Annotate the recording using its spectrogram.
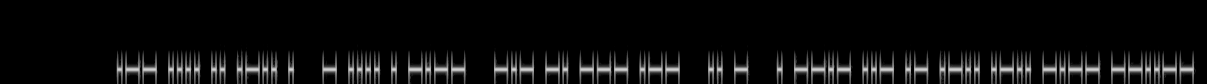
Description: Morse code, heard as a keyed tone, about 28 wpm, 700 Hz. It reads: WHILE THEY KNOW IT EQUALLY,
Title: Sentences from Top 1400 Words 28wpm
